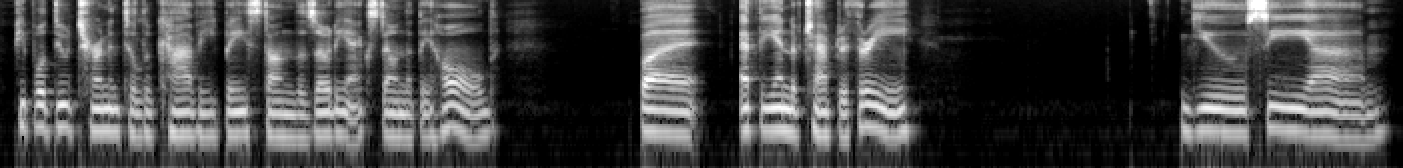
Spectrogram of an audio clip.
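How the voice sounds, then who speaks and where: A young man chatting casually about a video game, thinking out loud as he goes. He rambles, trails off and restarts his sentences, with a hiccup slipping in here and there. His voice sits at an everyday middle pitch for a man. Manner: rambling, frequent fillers and restarts, thinking aloud. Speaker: game commentator. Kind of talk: casual spoken game discussion.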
